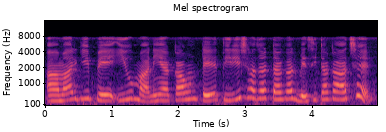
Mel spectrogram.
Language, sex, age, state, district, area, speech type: Bengali, female, 60+, West Bengal, Purulia, urban, read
